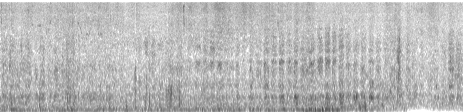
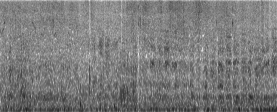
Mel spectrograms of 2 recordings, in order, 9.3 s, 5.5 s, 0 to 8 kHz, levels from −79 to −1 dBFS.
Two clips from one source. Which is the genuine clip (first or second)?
second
